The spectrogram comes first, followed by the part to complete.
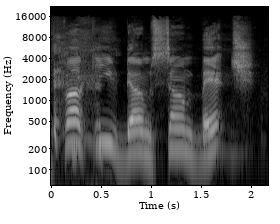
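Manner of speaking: slow, high Southern drawl. Saying a rude line in a generic southern accent. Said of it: "that's what I sound like when I do my Southern accent".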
